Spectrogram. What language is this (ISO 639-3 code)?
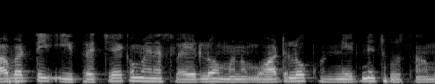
tel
